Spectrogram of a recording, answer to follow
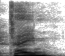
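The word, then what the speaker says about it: Thyme: Time, like the Time. herb. The reason I asked you that is because I always struggle with how to pronounce that. Like theme. You get it all the time, theme.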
